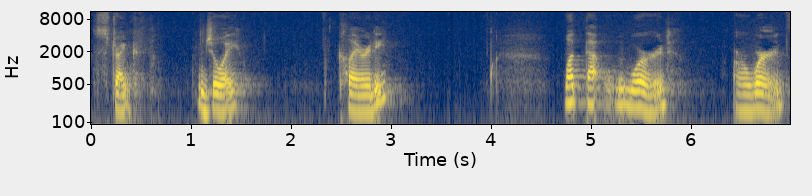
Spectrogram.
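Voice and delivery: calm, even meditation voice with long pauses; soothing visualization, phrase by phrase; guided meditation. Acted. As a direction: guide them gently into the imagery, unhurried. Leads breath and visualization.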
